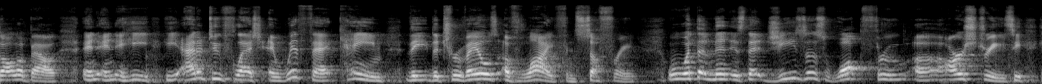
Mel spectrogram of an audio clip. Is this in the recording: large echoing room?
yes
